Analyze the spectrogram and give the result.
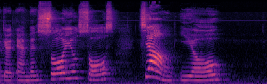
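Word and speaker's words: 酱油: And then soy sauce, 酱油酱 first turn, 油 second turn, 酱油 Vinegar, 醋 Good.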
